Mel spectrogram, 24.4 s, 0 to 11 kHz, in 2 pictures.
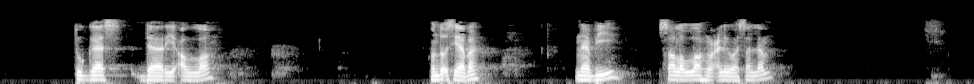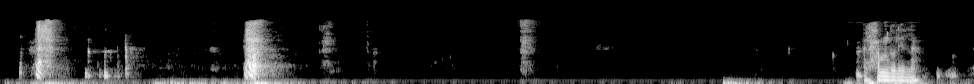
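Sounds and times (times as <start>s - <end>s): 
speech: 0.9s - 2.8s, 5.4s - 6.1s, 7.2s - 9.7s
person sneezing: 12.4s - 13.8s, 15.2s - 15.8s, 18.6s - 19.0s.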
